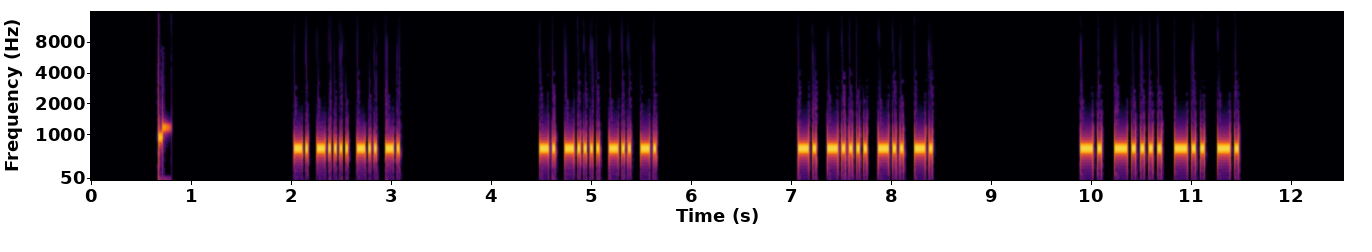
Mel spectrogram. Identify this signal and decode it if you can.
Morse code, heard as a keyed tone, about 34 wpm, 700 Hz. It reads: N6DN N6DN N6DN N6DN
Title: Speed Racing - USA 1x2 Call Signs 28wpm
